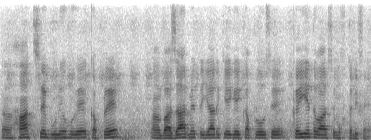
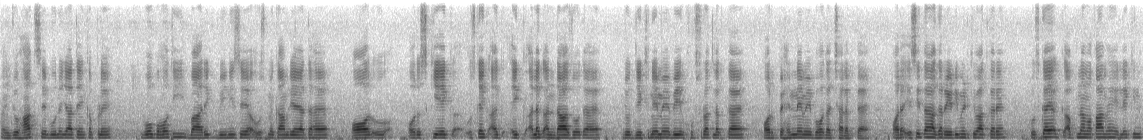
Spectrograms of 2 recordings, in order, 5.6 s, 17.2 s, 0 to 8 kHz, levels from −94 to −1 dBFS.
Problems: none marked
